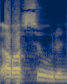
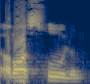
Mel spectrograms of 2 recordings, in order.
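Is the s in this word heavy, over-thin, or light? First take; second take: over-thin; heavy. First: The s is exaggeratedly thin. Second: The s is heavy and emphatic. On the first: "ولا نبالغ في ترقيق السين ... خطأ" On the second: "لا نقول رسول صو"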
